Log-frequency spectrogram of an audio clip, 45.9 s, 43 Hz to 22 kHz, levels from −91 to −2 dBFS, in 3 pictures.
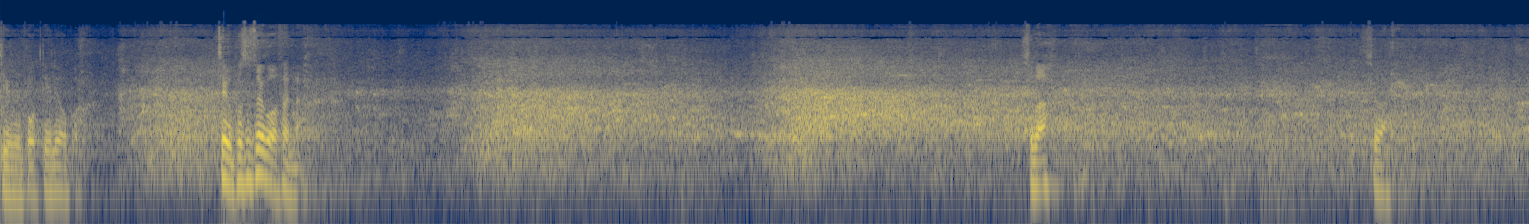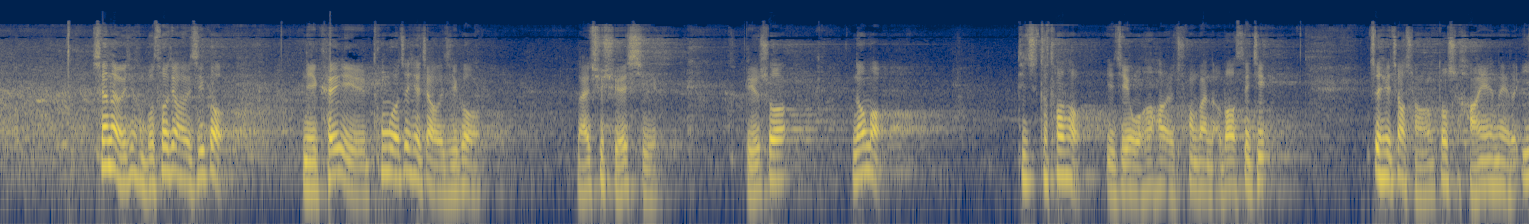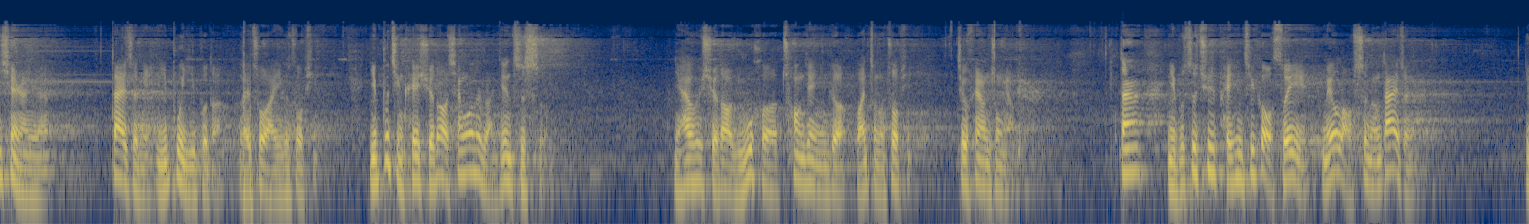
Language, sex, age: Chinese, male, 20-39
